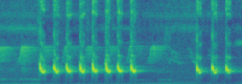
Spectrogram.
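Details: Yellow-vented bulbul song from the wild, used to lure and stimulate birds: eight quick, even chirps in a bright string, a short pause, then three more alike, over a faint steady background hum.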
